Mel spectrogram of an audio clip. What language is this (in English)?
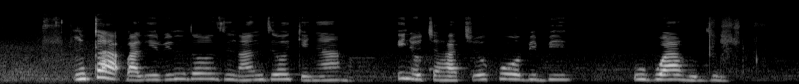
Igbo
